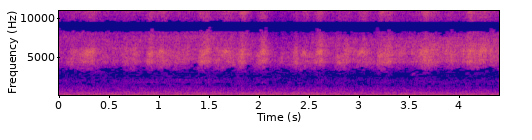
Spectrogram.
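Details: Ryukyu large brown cicada singing in a summer forest in Okinawa: a continuous high, hissing buzz that pulses gently about twice a second, with no other clear sounds.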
